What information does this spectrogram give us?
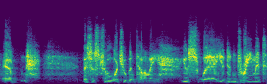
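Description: A man acting a gruff American policeman with a soft heart, in an old radio play. His voice is fairly low and his talk is plain and colloquial, with hesitations. The recording is muffled, like a 1960s broadcast. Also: steady tone, measured pace, slight background noise, natural voice. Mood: reluctant. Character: gruff but soft-hearted working cop, reluctant protector.

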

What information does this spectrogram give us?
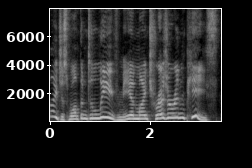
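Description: A woman voicing a huge, bitter, wary dragon in a children's story, snapping out slow, emphatic words. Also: high voice, sing-song, darkish tone. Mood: grudging, apologetic.

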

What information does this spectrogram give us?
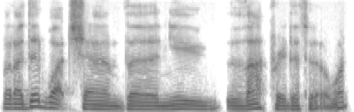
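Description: Man, podcast co-host, deadpan, giggly, lowish voice, dry mic. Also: a little slow, no room sound. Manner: deadpan, giggly, feeds jokes. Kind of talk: casual podcast banter. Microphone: remote call mic.

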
